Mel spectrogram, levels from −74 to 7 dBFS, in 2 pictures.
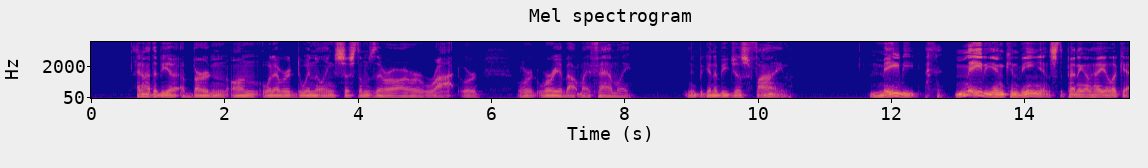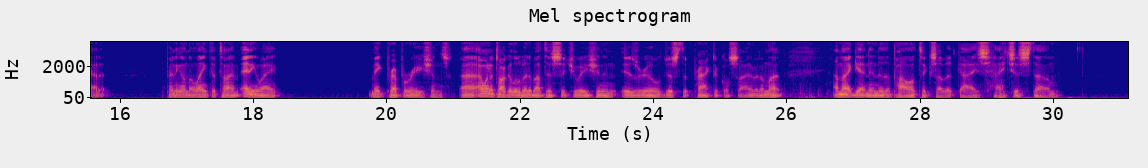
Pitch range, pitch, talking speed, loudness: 70-80 Hz, 75 Hz, 155 wpm, -26 LUFS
